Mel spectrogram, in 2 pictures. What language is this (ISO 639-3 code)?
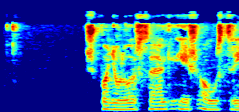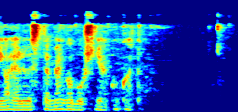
hun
